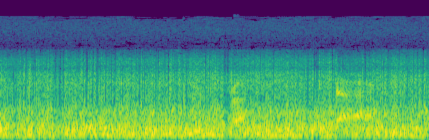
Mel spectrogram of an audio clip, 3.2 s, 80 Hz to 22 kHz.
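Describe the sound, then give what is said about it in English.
Saturn V rocket engines roar at liftoff, building up to 7.7 million pounds of thrust as the rocket lifts off the tower, in a loud, steady, rumbling wall of noise that holds without a break for the whole clip. No voices are heard. “The engine's now building up to 7.7 million pounds of thrust. We have a launch commit and we have a liftoff.”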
